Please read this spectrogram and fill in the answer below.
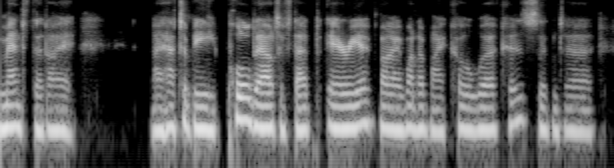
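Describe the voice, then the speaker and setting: Speaking at a moderate pace, a man with a British accent sounds somewhat breathy and fairly high, in a dry, close sound with no echo. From London, England. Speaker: occupational health and safety specialist. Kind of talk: podcast interview.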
